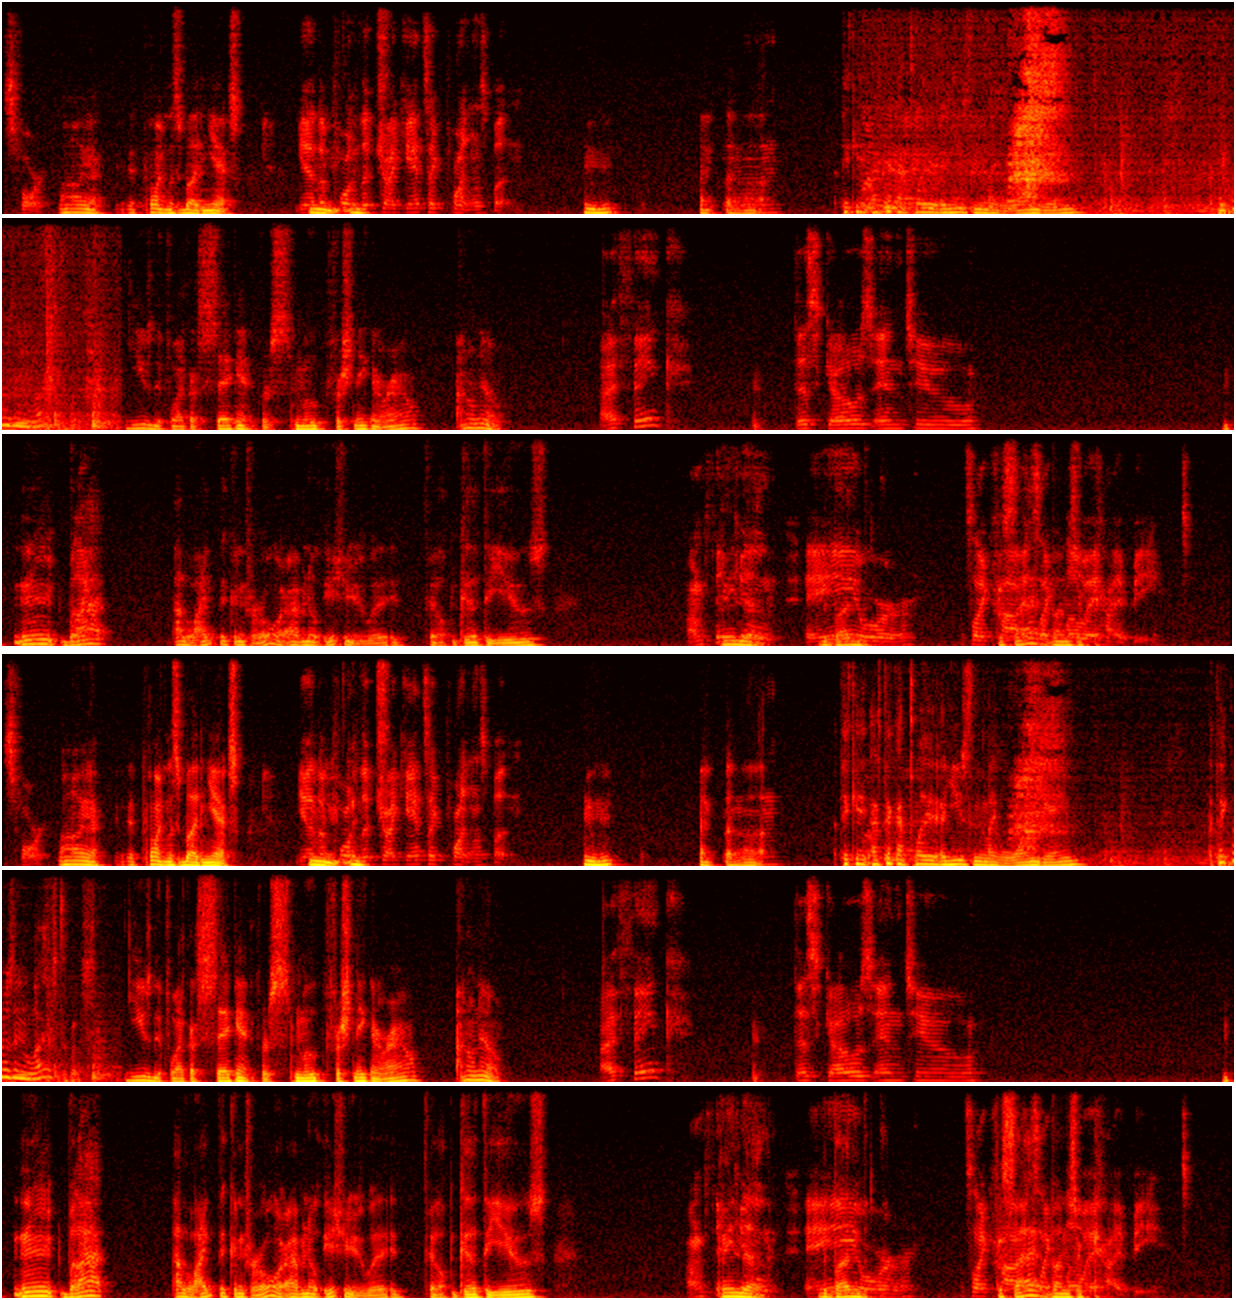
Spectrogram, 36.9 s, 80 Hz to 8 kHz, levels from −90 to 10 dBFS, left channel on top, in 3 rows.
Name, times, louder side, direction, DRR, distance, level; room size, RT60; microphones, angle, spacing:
voice 1, 0.0-0.4 2.9-5.2 7.2-7.8 18.3-19.2 20.2-22.1 25.3-25.5 31.5-33.8 34.3-36.5, right 1 dB, 15° right, 1.4 m, -42 dB
voice 2, 0.6-2.4 3.1-3.6 5.8-6.1 7.0-7.6 8.4-10.8 12.1-13.2 13.6-16.5 16.9-17.3 24.8-25.6 26.3-30.1 31.8-32.3 32.8-33.3 34.6-35.6, right 6 dB, 60° right, 0.3 m, -25 dB
sound 1, 8.6-13.5, left 7 dB, 50° left, 0.4 m, -37 dB
4.4 x 2.4 x 4.0 m
head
